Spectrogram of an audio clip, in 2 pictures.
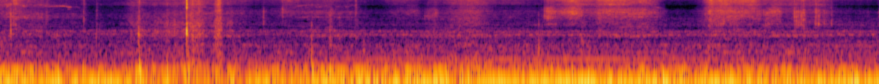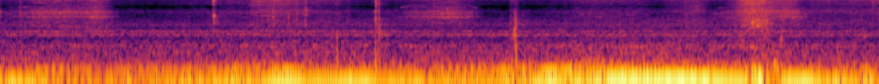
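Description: Low rumble of a car rolling slowly into an automatic car wash tunnel, heard from inside the cabin. A faint steady hum runs through the first half, and a few light clicks are heard. The rumble swells louder near the end.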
